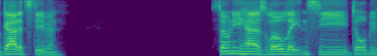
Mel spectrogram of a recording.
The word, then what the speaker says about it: Stephen: Pronounce Stephen like the Bible. Got it, Stephen.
